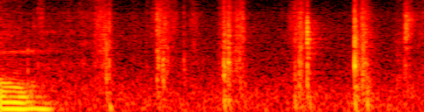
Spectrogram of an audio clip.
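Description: A tarot deck being shuffled by hand: a run of about five short, sharp card slaps, roughly three a second.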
